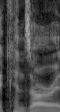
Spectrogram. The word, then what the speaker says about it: Kenzari: Yeah, Kenzari.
